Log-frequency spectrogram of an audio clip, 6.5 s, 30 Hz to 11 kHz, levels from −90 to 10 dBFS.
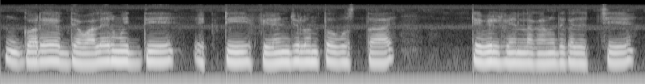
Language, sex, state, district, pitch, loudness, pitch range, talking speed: Bengali, male, Assam, Hailakandi, 145 Hz, -13 LUFS, 140-150 Hz, 110 wpm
